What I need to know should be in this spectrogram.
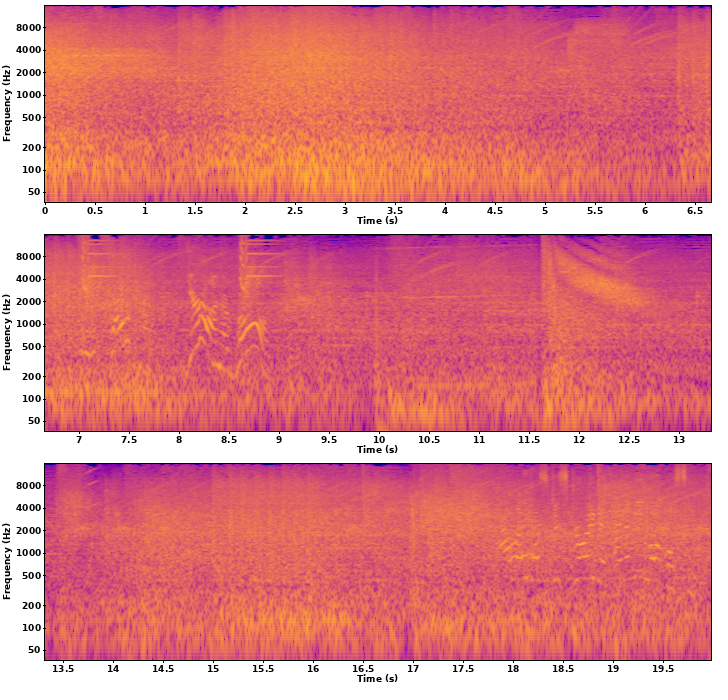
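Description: Laser guns fire in short bursts.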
